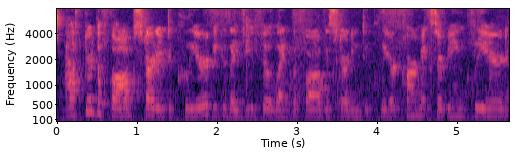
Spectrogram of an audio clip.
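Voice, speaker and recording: A woman at a medium pitch talks through audible room echo and noticeable background noise. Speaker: tarot reader. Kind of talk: channeled tarot reading. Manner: fast; hesitant with many fillers.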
